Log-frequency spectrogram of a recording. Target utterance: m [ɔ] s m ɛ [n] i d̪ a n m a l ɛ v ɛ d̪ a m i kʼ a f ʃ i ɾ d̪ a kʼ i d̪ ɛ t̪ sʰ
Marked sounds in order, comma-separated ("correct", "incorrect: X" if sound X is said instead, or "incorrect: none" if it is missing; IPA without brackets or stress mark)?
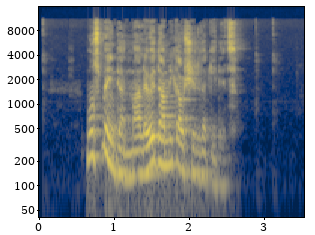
correct, correct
